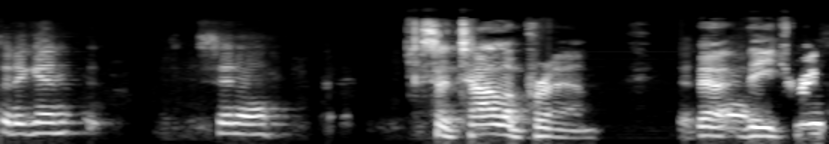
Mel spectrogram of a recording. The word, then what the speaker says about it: citalopram: long term all right and how do you pronounce it again you know citalopram that name is the celexa okay I agree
